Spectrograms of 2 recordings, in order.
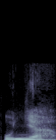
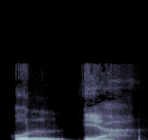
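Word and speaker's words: كنية: bukan kunyah bukan ya Jangan dibaca kunyah bukan Tapi bacanya kunah ya pakai yang ini alkyatu itu kalau ini kan dalam bahasa kita mungkin bacanya kunyah kalau kuny itu mengunyah ya bukan tapi kunah Abu Muhammadin Ummu Muhammadin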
